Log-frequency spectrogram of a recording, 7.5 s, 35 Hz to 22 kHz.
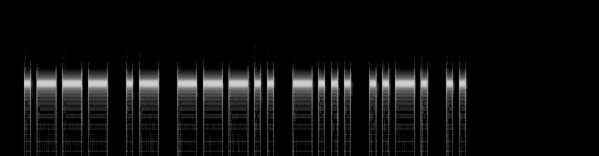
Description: Morse code, heard as a keyed tone, about 15 wpm, 700 Hz. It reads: JA8BFI
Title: DXCC-100 Call Signs - 6 Characters - Repeated 3x - 15wpm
